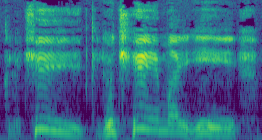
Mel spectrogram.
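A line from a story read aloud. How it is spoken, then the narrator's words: Wheezing. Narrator (Russian): хрипя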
